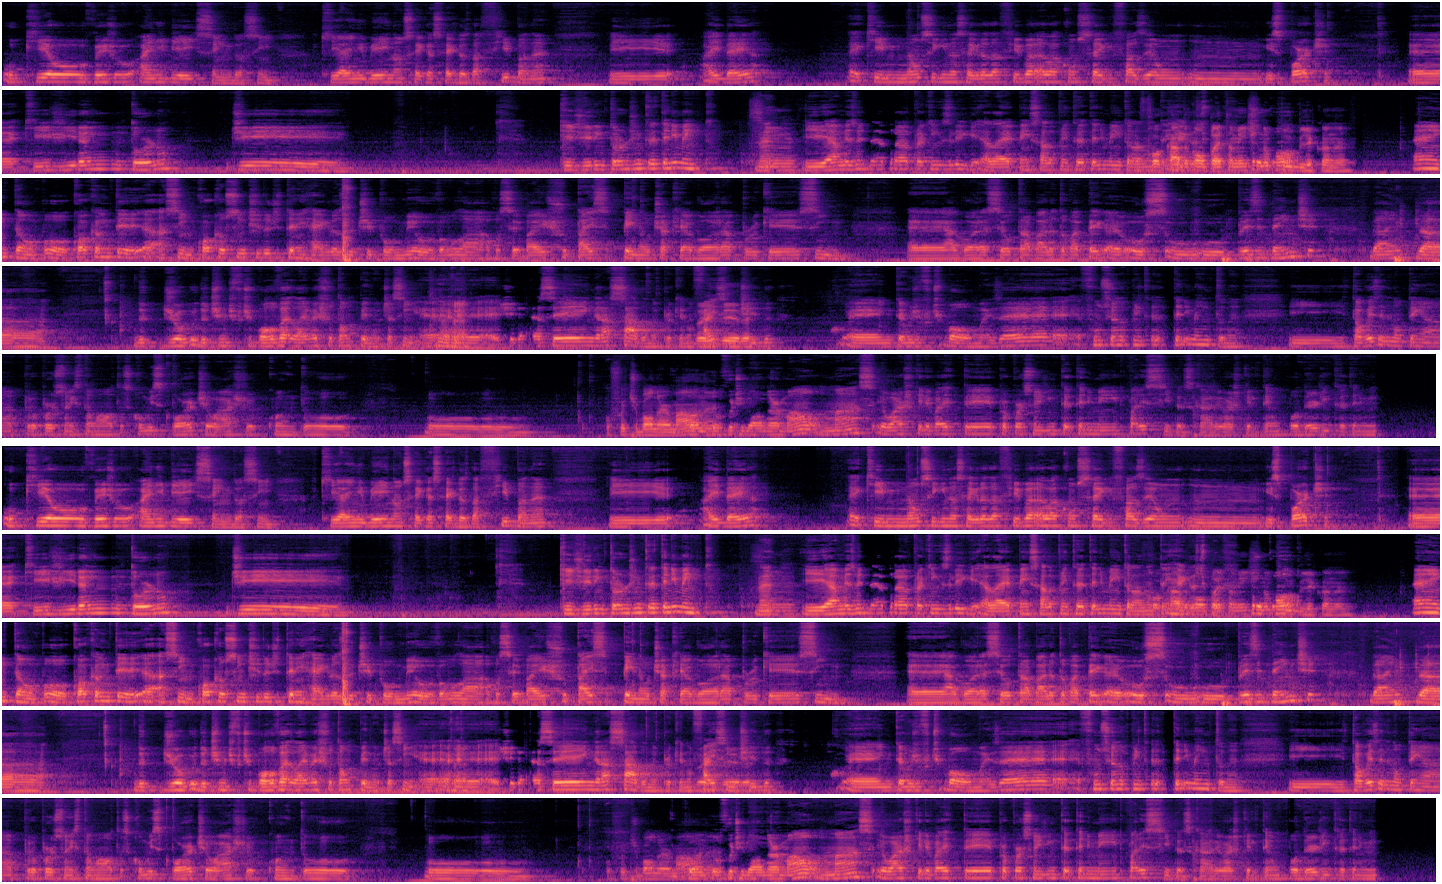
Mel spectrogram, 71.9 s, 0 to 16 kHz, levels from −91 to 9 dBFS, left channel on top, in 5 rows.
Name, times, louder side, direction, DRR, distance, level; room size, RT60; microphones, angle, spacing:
voice 1, 0.0-2.9 3.2-5.8 6.1-7.8 8.4-26.3 26.9-27.4 28.5-50.9 51.4-61.2 61.7-63.0 64.2-71.3, right 4 dB, 30° right, 0.3 m, -25 dB
voice 2, 21.8-22.3 25.9-27.9 47.4-47.8 50.0-50.7 63.6-64.7, left 4 dB, 70° left, 0.4 m, -25 dB
2.3 x 2.3 x 3.2 m
head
